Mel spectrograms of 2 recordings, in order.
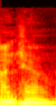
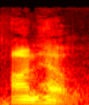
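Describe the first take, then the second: First: The name is pronounced the English way. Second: The name is pronounced the Spanish way. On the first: This is how others commonly call the player. "But I think they call him Angel" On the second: This is the pronunciation from the player's own heritage.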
